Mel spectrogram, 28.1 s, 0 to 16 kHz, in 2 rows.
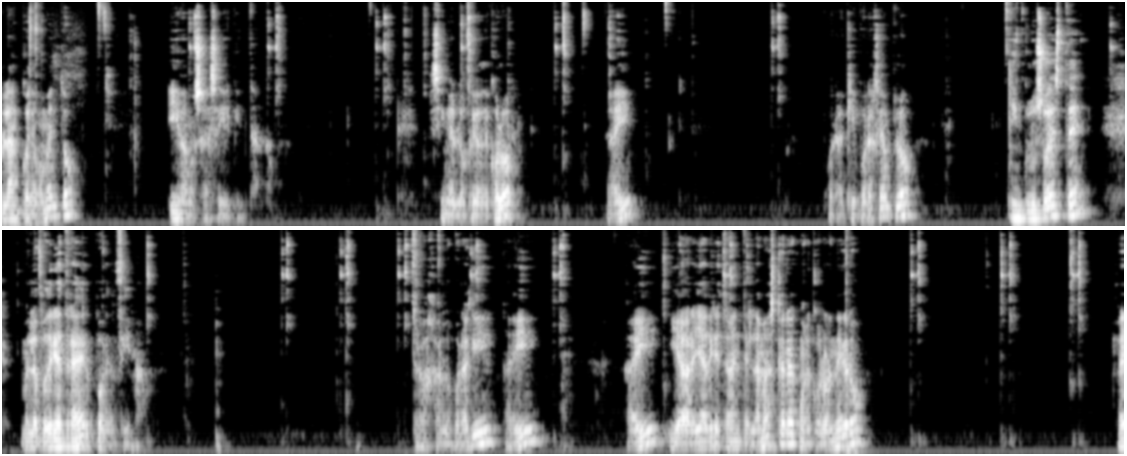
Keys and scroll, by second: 0.3 alt+super+BackSpace, 0.9 alt+BackSpace.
